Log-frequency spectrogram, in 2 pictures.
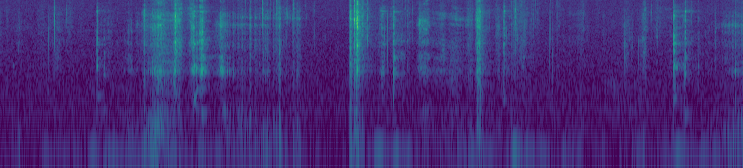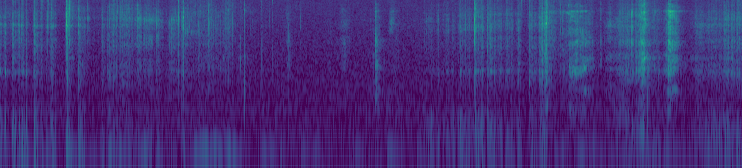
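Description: An old solid beige oval bar of "Spring" soap is held in the hand and scraped with a metal utility blade in downward strokes, peeling off shavings. Each stroke gives a bright, dry, crisp scraping and rasping sound, with short sharp clicks between passes over a faint low hum.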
